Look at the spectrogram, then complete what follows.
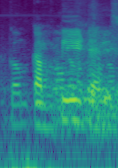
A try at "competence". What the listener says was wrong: No. The first part is stressed.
